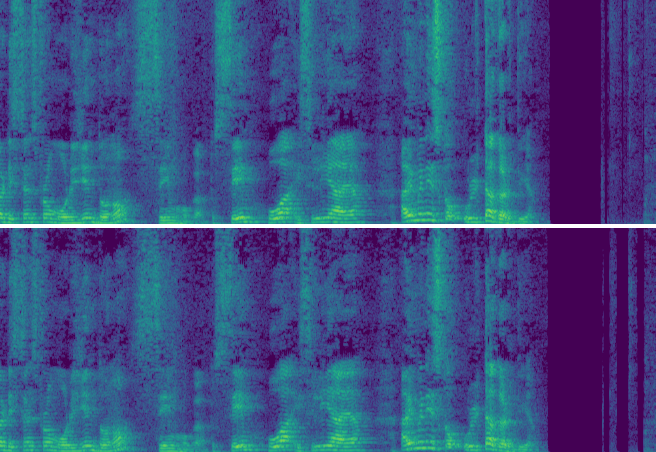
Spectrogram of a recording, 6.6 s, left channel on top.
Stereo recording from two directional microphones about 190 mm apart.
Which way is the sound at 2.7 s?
50° left (ahead or behind).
